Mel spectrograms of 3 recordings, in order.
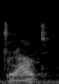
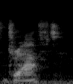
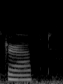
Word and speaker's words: draught: Also, I can't not call you out for saying drought. Draught. It's draft. It is draft. Really? Spelled D-R-A-U-G-H-T. Correct. Is pronounced draft.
